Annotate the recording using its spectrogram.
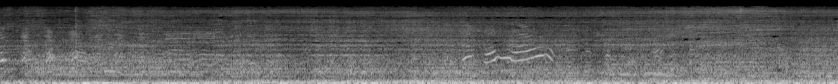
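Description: Show flame effects on the water firing in a loud, steady low rumble, with a brief high voice calling out about halfway through.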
